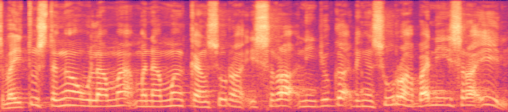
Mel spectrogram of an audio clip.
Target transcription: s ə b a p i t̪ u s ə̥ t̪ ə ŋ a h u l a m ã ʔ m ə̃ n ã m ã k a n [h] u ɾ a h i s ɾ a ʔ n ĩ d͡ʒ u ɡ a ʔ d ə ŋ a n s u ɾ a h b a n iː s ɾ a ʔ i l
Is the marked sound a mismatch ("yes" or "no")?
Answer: yes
